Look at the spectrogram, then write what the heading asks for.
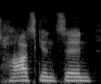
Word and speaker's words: Hoskinson: This is part 2 of my interview with Charles Hoskinson. Make sure you guys pronounce his name right---Hoskinson. There's a lot of mispronunciations out there.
